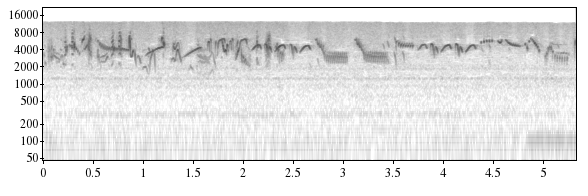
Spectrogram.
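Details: Eurasian skylark song, cheerful and continuous, with traffic noise from people nearby; loud high warbles, sweeping whistles and short buzzy trills follow in quick succession over a faint low drone.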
